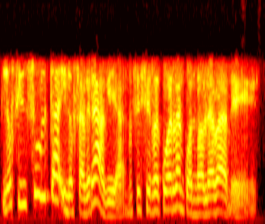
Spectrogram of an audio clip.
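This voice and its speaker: A woman's voice: on the low side, big pitch swings, moderate pace, slightly rough, no room sound. A middle-aged woman from Argentina with an Argentine accent, a guest giving a fluent, argumentative phone interview. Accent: Argentine Spanish. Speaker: guest, journalist and psychologist. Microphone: telephone. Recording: tinny phone line.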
